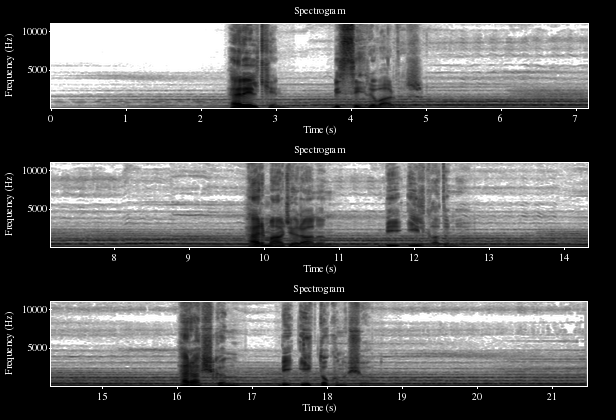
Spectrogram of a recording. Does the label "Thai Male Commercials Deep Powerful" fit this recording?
No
